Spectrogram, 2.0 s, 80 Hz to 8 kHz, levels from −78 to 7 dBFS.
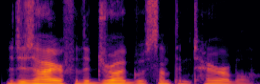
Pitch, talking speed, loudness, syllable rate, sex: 140 Hz, 245 wpm, -20 LUFS, 7.7 syllables/s, male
